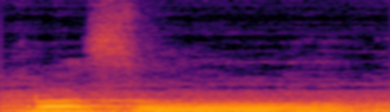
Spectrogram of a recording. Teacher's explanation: kalau bentuk tunggal dibaca panjang sinnya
